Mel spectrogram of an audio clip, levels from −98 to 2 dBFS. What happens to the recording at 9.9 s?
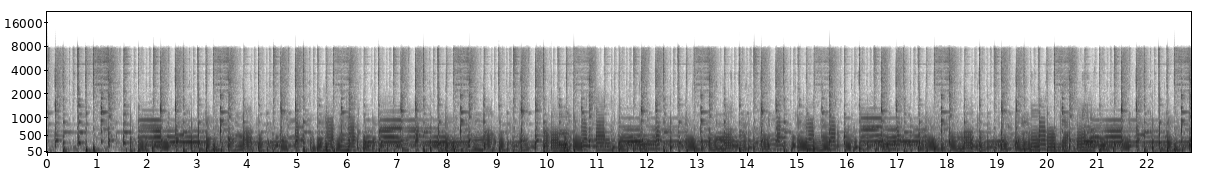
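Gain pumping, likely from input gain set far too high with a fast limiter clamping each loud sound, runs throughout, so at 9.9 s the sound is squashed, with the gain swinging by around 10 dB.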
